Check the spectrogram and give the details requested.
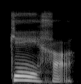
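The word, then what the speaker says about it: queja: First up, the word for complaint, Ga. That J sound. It's not like the J and jump. It comes from the back of your throat.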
